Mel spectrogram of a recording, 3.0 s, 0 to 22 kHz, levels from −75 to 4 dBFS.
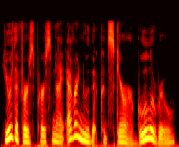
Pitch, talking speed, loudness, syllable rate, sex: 180 Hz, 240 wpm, -18 LUFS, 6.4 syllables/s, female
